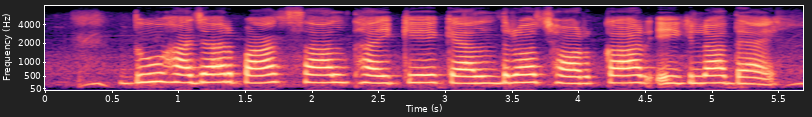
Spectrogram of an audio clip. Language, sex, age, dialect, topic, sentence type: Bengali, female, 18-24, Jharkhandi, banking, statement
